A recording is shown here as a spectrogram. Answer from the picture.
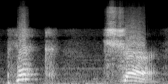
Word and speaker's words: picture: That's a tricky one. It's 2 syllables. You pronounce it picture, picture.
